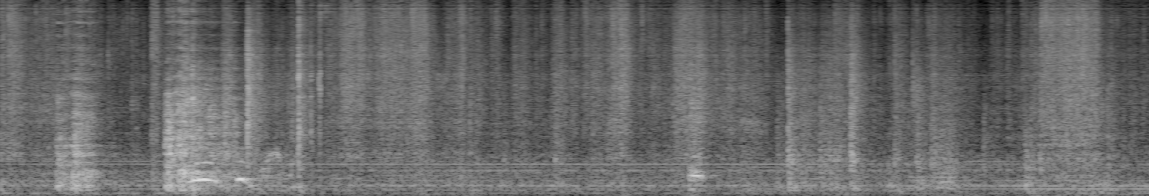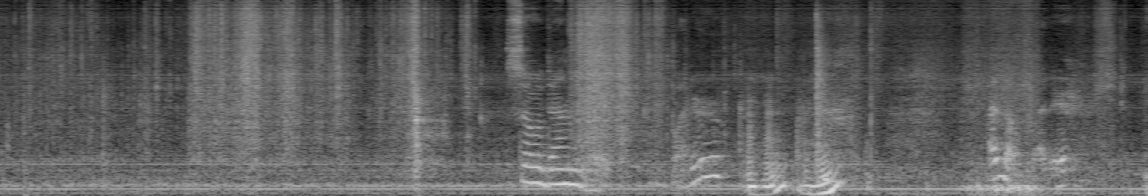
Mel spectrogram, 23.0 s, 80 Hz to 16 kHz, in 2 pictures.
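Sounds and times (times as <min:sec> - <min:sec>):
kitchen rustling: 0:00.0 - 0:18.9, 0:19.6 - 0:22.9.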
